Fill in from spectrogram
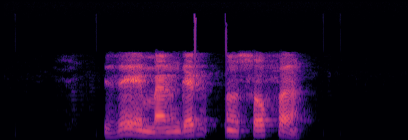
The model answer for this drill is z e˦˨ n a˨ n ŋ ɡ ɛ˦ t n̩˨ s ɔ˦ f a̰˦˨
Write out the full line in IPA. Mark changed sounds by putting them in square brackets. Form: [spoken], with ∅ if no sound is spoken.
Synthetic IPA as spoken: z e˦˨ [m] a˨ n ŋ ɡ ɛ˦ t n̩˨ s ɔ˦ f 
